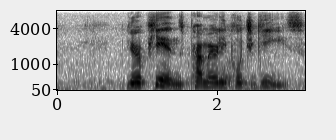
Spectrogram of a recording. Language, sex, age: English, male, 19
